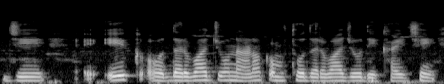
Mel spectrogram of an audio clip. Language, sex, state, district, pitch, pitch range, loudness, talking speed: Gujarati, female, Gujarat, Valsad, 180 Hz, 170-195 Hz, -15 LUFS, 135 wpm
